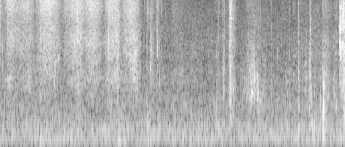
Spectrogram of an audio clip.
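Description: Paper being rubbed by hand over a Gelli printing plate, giving repeated close scratchy rubbing strokes that are stronger at first and then become lighter and more sporadic, with a few sharp crinkles near the end.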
